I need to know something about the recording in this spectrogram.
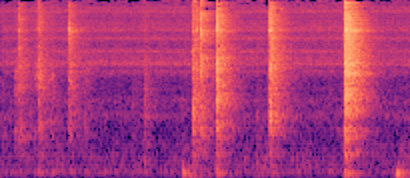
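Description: Ring-pull tins of mackerel being opened by hand: a string of sharp clicks and snaps, faint at first and stronger through the second half, the loudest a little before the end.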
